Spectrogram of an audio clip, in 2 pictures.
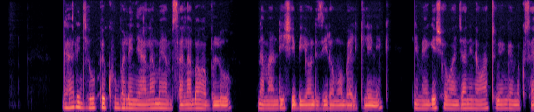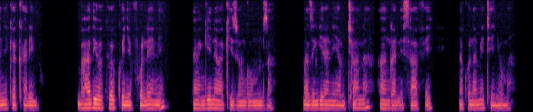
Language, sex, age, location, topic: Swahili, male, 25-35, Nairobi, health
